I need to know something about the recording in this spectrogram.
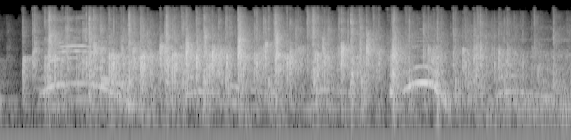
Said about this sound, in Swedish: Stor applåd!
